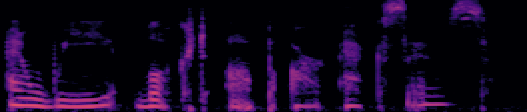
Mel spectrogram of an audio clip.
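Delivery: slow, hushed, secretive whisper. Telling a vacation story, whispering so Rob doesn't hear. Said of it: "I'm whispering so Rob doesn't hear".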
